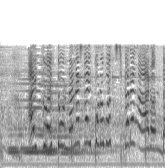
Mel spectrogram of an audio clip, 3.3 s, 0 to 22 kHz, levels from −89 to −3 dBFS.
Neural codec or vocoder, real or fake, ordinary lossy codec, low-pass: none; real; none; 7.2 kHz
